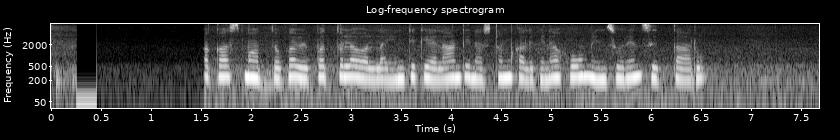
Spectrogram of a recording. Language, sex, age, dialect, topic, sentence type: Telugu, female, 25-30, Central/Coastal, banking, statement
